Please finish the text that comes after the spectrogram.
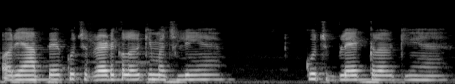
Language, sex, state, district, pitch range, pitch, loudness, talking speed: Hindi, female, Uttar Pradesh, Lalitpur, 205-225 Hz, 215 Hz, -17 LUFS, 185 wpm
